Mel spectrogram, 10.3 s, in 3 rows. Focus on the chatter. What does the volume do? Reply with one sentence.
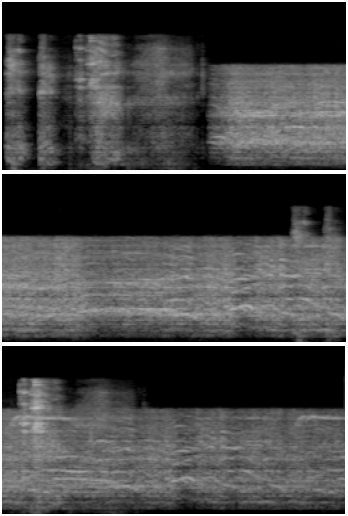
The volume of the chatter goes down.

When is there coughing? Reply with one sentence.
You can hear the coughing from 0.0 to 2.0 s and from 6.3 to 8.3 s.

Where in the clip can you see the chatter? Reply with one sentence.
The chatter can be heard from 2.0 to 10.2 s.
